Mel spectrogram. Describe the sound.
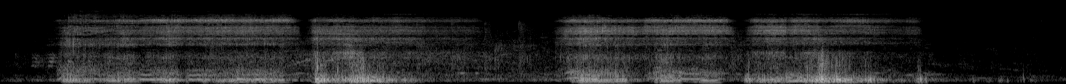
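A person loudly imitates Jesus snoring while asleep in the lower part of a ship during a storm: several long rasping, rattling breaths in a row with brief pauses between, harsh, with no other sounds around them.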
